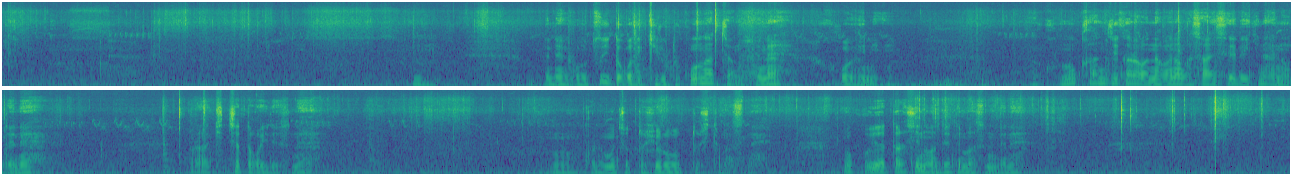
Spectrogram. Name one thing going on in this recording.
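Leafy branches rustle as hands move through them.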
